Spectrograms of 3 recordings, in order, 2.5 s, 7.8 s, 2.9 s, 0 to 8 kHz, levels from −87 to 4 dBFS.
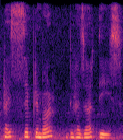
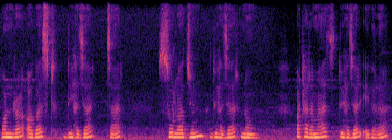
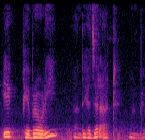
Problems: constant background noise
